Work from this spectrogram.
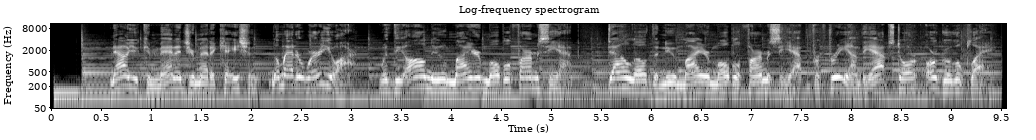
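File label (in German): US English Freundlich; Fremdtake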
